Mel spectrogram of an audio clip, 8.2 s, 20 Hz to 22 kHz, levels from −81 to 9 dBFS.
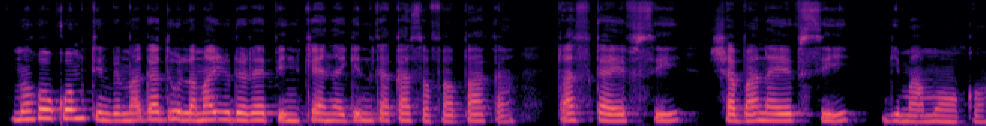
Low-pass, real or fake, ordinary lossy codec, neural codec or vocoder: none; fake; none; vocoder, 44.1 kHz, 128 mel bands, Pupu-Vocoder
